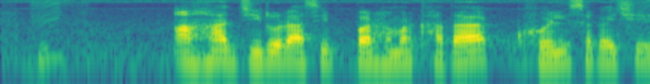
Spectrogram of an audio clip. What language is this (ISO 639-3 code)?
mai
